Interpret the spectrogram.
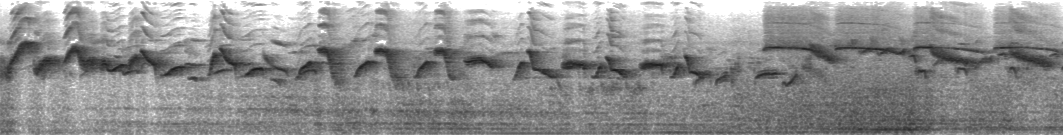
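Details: Loud, varied song of a caged Hwamei, noted for its good voice and diligent singing: rapid rising and falling whistled notes in quick succession, ending in a long quavering trill.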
